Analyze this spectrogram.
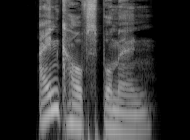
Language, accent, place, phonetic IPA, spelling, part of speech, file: German, Germany, Berlin, [ˈaɪ̯nkaʊ̯fsˌbʊml̩n], Einkaufsbummeln, noun, De-Einkaufsbummeln.ogg
- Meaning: dative plural of Einkaufsbummel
